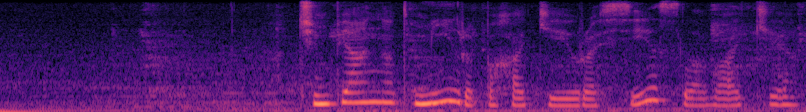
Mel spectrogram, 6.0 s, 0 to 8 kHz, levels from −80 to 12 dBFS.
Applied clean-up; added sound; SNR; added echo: none; none; none; none.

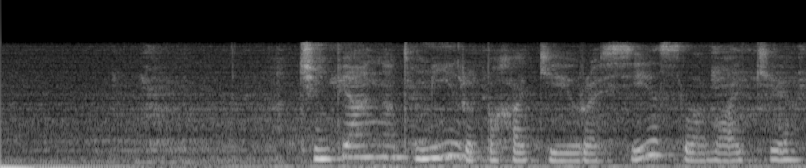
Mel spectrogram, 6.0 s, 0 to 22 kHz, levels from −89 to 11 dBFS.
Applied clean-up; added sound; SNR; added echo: none; none; none; reverberation time 0.8 s.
